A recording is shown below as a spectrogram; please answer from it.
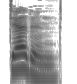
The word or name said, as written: deadened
